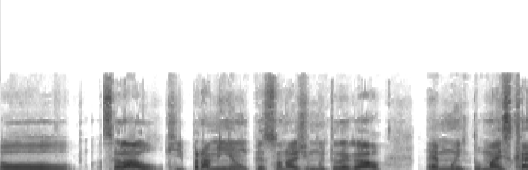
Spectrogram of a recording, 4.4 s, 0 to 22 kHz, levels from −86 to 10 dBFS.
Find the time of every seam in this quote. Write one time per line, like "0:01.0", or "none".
0:01.3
